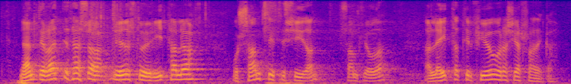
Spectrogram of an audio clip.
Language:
Icelandic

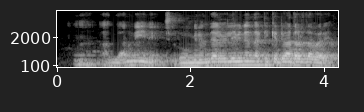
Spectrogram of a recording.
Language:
Malayalam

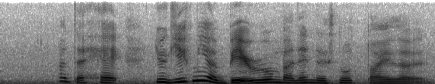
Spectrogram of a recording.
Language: English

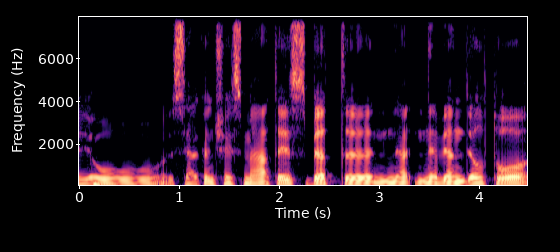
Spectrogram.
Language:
Lithuanian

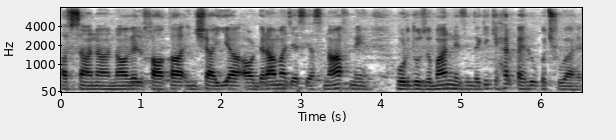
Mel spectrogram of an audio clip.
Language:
Urdu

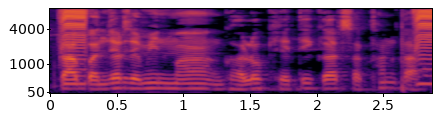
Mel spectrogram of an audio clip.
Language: Chhattisgarhi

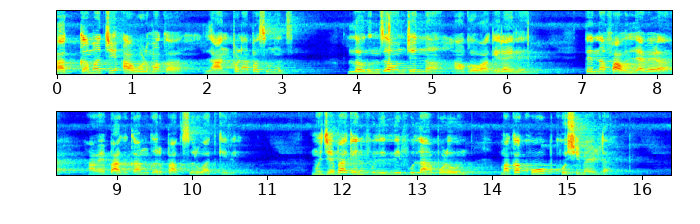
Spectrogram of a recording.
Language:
Konkani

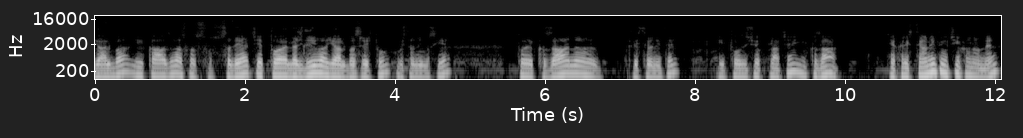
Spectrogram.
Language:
Bulgarian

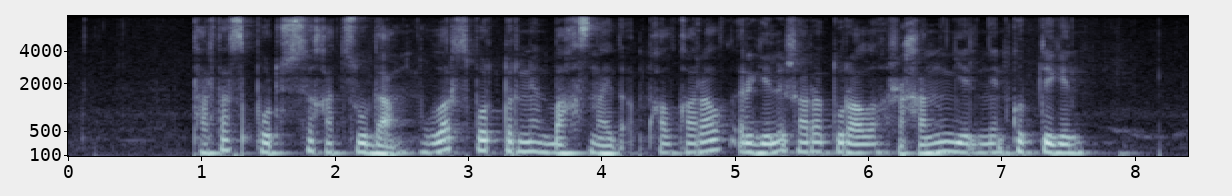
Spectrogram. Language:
Kazakh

